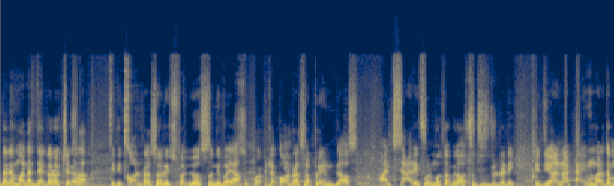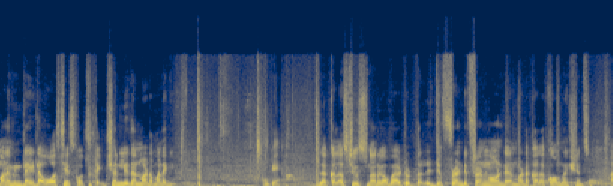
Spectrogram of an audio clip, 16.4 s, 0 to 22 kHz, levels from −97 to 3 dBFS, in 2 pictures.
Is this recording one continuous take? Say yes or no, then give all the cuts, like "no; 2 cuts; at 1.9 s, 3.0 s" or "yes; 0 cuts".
no; 1 cut; at 1.0 s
